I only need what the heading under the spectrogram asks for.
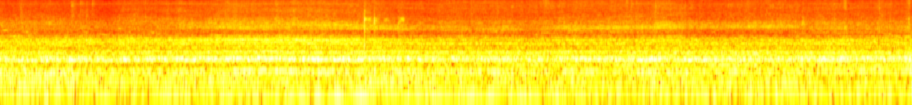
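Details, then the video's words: Bees hard at work on an oriental creeper make a constant, layered droning buzz that holds steady throughout, with one brief faint click and a distant bird chirp near the middle. "Bees hard at work on my oriental creeper"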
